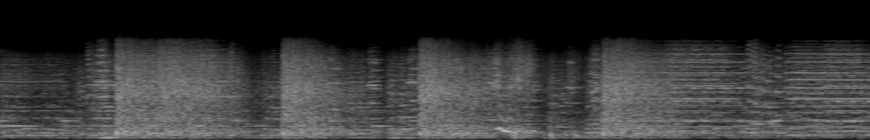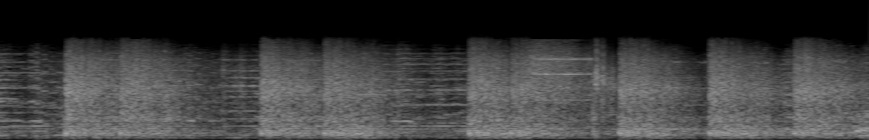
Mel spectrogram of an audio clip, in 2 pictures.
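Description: A string of about eight pistol shots, one every second and a half to two seconds, each with a sharp crack fading into a long echo, over dramatic film score music.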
